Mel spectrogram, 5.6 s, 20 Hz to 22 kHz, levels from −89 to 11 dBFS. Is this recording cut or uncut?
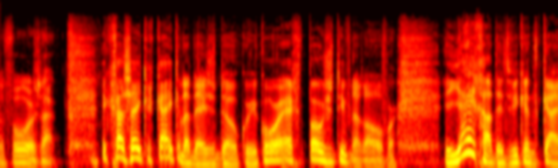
cut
